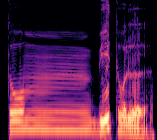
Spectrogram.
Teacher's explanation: karena ada huruf ba maka suara nunnya dirubah dan diganti dibalikkan menjadi suara huruf mim maka awalnya tunbitu dan ditanda di sini dengan mim kecil agar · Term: iqlab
